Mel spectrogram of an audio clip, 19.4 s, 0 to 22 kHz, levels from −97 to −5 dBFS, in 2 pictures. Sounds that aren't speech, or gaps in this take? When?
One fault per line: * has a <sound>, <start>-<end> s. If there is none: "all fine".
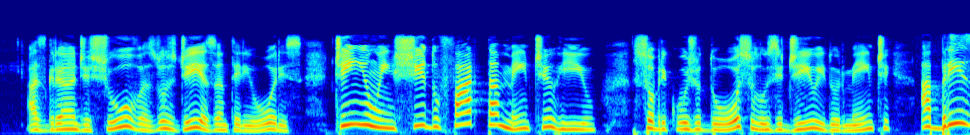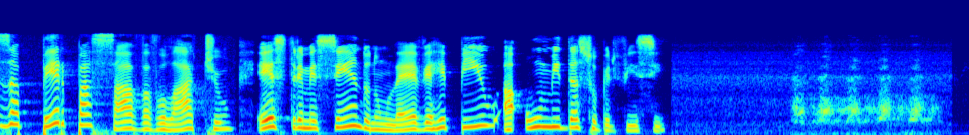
* has a bark, 17.6-19.1 s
